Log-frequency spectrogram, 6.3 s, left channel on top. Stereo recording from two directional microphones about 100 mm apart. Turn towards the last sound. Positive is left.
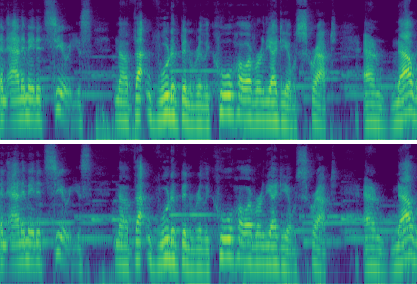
turn(degrees=35)  # may be behind; listen again after turning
